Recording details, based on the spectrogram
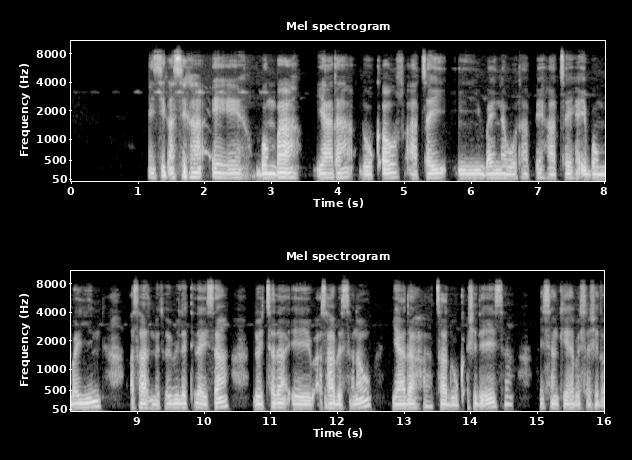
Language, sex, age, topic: Gamo, male, 25-35, government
